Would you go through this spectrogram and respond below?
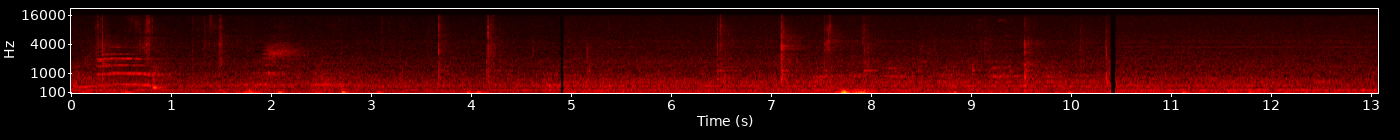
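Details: Short meow at the start, then a fainter second cry, from a cat household where mother Ophelia plays and talks with her kittens Pixel, Garfield, Bianca and Caramel; scattered taps and knocks follow.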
